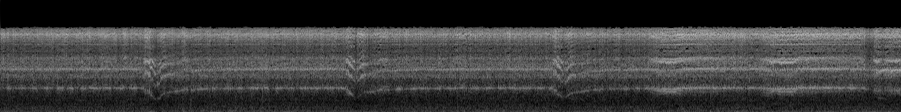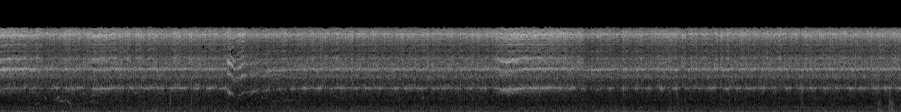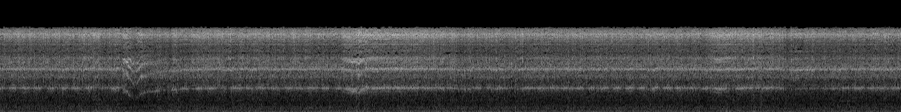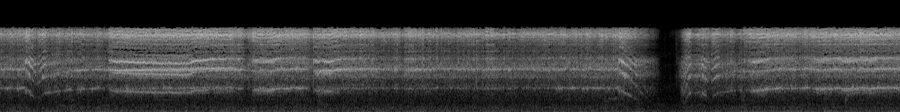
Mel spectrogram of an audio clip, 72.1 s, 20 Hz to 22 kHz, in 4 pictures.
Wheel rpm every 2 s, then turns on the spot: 230, 200, 230, 220, 230, 210, 220, 230, 230, 230, 230, 220, 230, 230, 230, 230, 230, 230, 230, 200, 230, 230, 230, 230, 230, 230, 230, 210, 220, 230, 230, 230, 240, 100, 190, 230.
none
